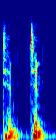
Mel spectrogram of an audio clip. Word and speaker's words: Tempe: Tempe, sorry. – What's the difference? – Sorry, Tempe. – The pronunciation.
